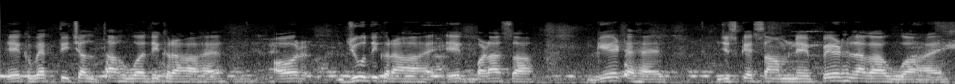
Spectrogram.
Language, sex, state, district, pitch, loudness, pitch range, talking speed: Hindi, male, Madhya Pradesh, Katni, 140 Hz, -13 LUFS, 130-190 Hz, 140 wpm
